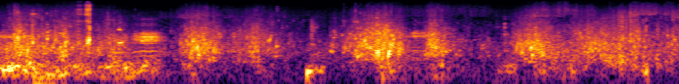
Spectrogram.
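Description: Faint duck quacks and honks from the video game The Forest rise and fall against a soft watery background, with no voices.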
